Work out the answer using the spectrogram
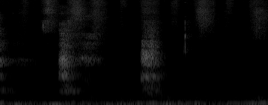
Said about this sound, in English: Ooh, another big yawn. So, speaking of requirements, you must do that. Whenever there is a big yawn, you must acknowledge that there was a big yawn. This is our little piggy. He is a little potbelly pig.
